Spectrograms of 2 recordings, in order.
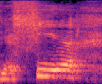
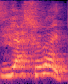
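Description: First: The name ends without a 'ray' sound. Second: The name ends with a 'ray' sound. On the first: The speaker calls it wrong. "I get called Yashir" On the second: The speaker calls it right. "it's Yashere. Think Yash. Hooray!"

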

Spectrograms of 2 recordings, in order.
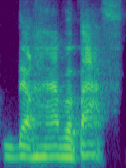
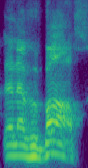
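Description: First: It is said in a northern English way. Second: It is said in a southern English way. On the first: The speaker lives further north. "above a certain place in these aisles" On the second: The speaker lives further south. "Below that"

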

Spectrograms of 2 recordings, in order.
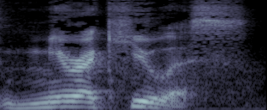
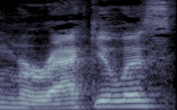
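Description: First: The word has an odd, unusual pronunciation. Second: The word has its plain English pronunciation. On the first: "They pronounce it so weird" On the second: "It's not even called Miraculous"

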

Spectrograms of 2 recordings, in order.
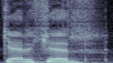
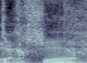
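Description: First: The name is said German-style, like 'kerker'. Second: The name is said French-style, like 'karsher'. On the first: "Gewoon zoals de Duitsers" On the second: "In Frankrijk zegt men Karcher"

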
